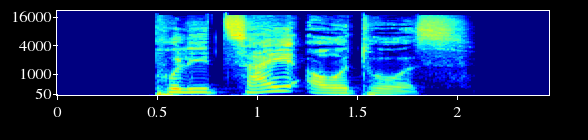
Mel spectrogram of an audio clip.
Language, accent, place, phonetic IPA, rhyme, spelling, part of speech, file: German, Germany, Berlin, [ˌpoliˈt͡saɪ̯ˌʔaʊ̯tos], -aɪ̯ʔaʊ̯tos, Polizeiautos, noun, De-Polizeiautos.ogg
- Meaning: 1. genitive singular of Polizeiauto 2. plural of Polizeiauto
